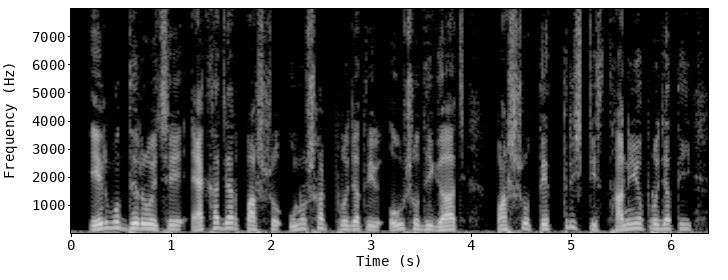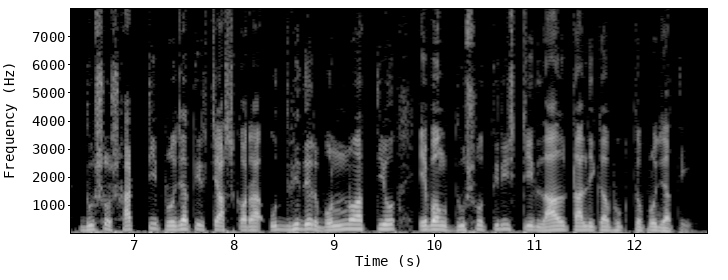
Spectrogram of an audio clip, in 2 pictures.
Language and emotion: Bengali, neutral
